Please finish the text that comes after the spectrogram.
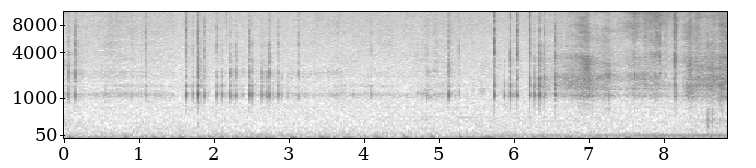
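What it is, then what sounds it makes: Cardboard gift box. A small square cardboard jewelry gift box with a red and green floral print is held in both hands and tapped with long matte black nails. Quick, dry clicking taps come in irregular bursts over a low background hiss, with brief scraping toward the end.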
